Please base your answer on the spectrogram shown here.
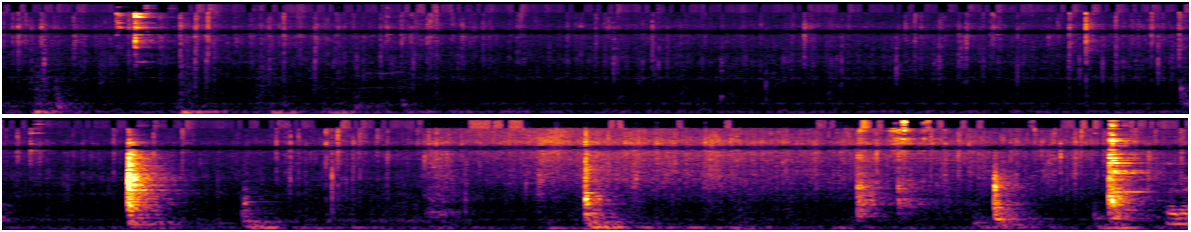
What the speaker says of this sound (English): Give everything a nice toss on this heat.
